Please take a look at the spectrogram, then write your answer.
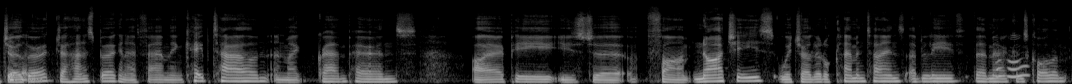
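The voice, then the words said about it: Non-American, British-sounding accent. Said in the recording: “is this dude British? Like, what's with the accent?”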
